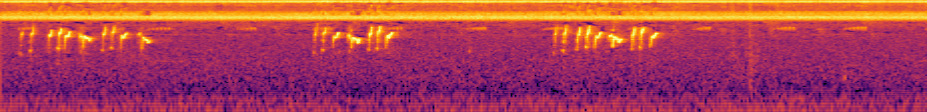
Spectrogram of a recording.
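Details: Yellow-vented bulbul call used to lure birds: three bursts of bubbly, quickly warbled notes about every two and a half seconds, over a steady high insect hiss.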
